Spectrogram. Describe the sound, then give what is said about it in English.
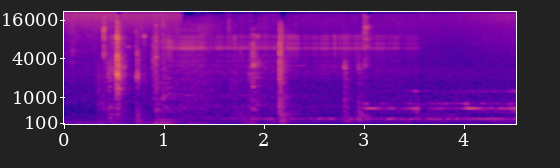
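A door unlocks with a few sharp mechanical clicks, then creaks and scrapes open over a low steady hum, with a faint tone sounding near the end. “The door just unlocked.”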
